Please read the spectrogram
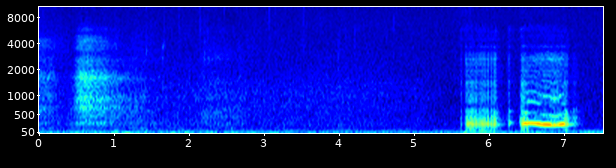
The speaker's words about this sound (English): I think I'll listen to some rain sounds on my phone as I sleep. Let's see. Rain sounds. Perfect.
